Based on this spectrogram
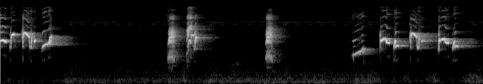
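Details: Sooty-headed bulbul song: short bursts of bright, bubbly whistled notes in clusters separated by pauses, ending with a quick warbling phrase.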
